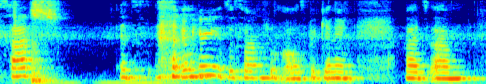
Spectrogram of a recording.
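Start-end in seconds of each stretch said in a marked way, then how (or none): none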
